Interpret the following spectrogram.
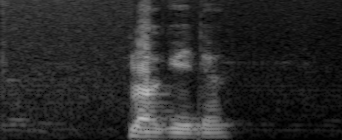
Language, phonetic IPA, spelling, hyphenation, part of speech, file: Georgian, [mäɡidä], მაგიდა, მა‧გი‧და, noun, Ka-მაგიდა.opus
- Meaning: table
